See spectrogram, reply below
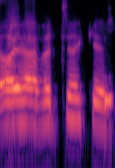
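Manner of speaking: light, mild put-on wrestler-style scream. Retelling a wrestler's brawl with a ticket: imitating Jericho screaming. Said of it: "he was just screaming".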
